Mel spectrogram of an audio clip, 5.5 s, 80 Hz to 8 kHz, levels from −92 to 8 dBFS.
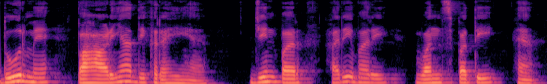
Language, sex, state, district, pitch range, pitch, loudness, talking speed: Hindi, male, Jharkhand, Ranchi, 135-155 Hz, 140 Hz, -21 LUFS, 130 wpm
